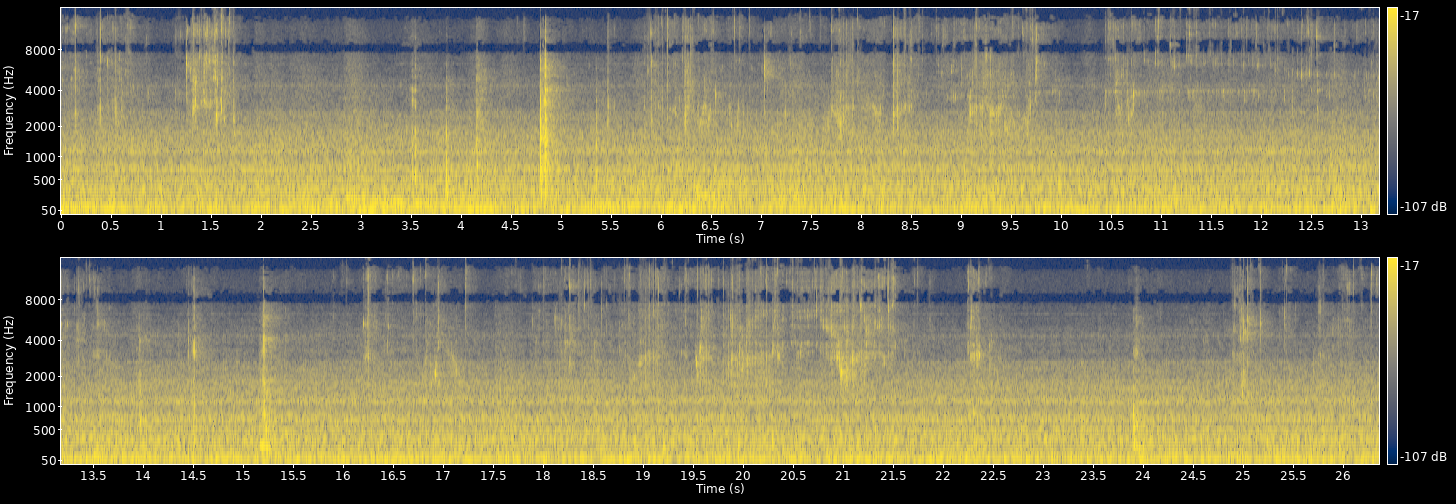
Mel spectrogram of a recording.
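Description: Liquid trickling and dripping through a plastic funnel into a lead-acid car battery cell, over a faint steady hum. A few light clicks stand out, the loudest about five seconds in.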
